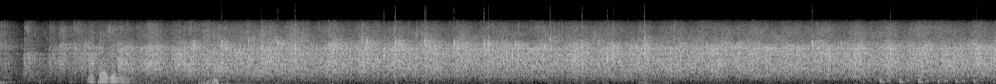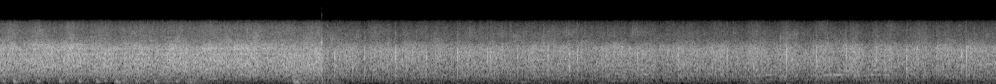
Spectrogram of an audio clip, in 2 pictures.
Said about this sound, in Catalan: Doncs amb aquests aplaudiments emotius finalitza l'acte d'homenatge a l'exalcalde socialista Josep Maria Recasens, un acte molt emotiu que hem vist aquí al saó de plens de l'Ajuntament,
